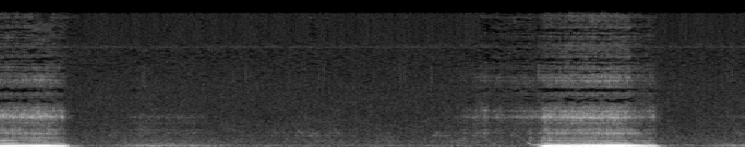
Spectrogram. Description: My husband beginning with his light snores....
